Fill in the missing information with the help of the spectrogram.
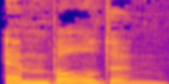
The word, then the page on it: embolden: American English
